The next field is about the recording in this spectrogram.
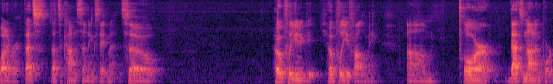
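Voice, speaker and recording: Against a quiet background with audible room echo, a man with a fairly low pitch and vocal fry speaks with lively intonation, big swings in loudness and long, frequent pauses. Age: 40s. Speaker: software designer live streaming; presenter. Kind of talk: casual live stream monologue. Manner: fast; rambling with fillers and restarts. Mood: reflective, candid.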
